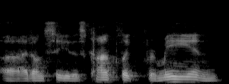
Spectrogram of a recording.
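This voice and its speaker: An older man hosting a conversational interview in a measured, halting way with pauses. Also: low voice, steady tone, dull audio. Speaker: host, yoga organization director.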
